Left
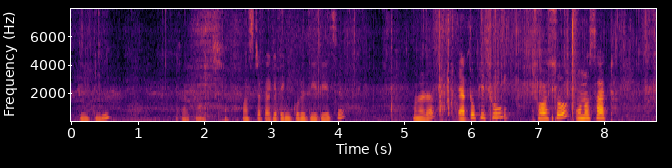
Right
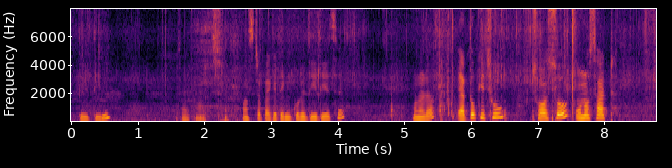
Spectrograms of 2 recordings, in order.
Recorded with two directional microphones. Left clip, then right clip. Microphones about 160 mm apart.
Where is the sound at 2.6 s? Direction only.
90° right.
